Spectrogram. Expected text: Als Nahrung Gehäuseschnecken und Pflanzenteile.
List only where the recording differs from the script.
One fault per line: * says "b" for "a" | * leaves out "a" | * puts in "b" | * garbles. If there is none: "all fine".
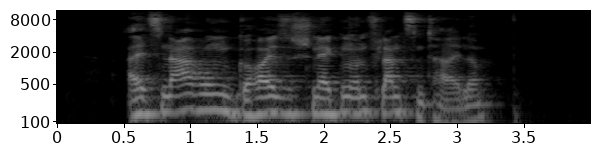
all fine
